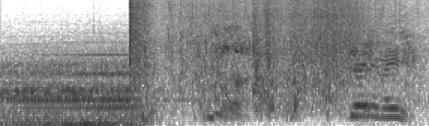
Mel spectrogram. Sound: water splashing

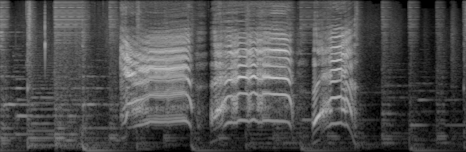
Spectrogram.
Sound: screaming

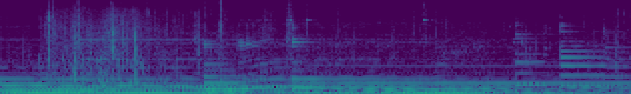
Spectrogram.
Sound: spade thwacks; gravel crumbles; gentle music

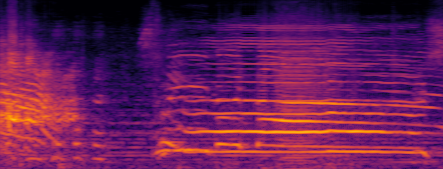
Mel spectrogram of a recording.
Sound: shouting

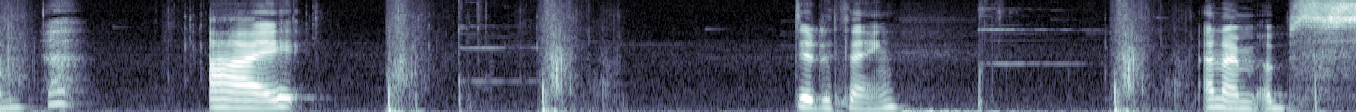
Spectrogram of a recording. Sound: gasps

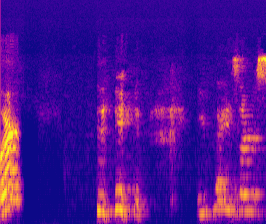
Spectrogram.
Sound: laughing

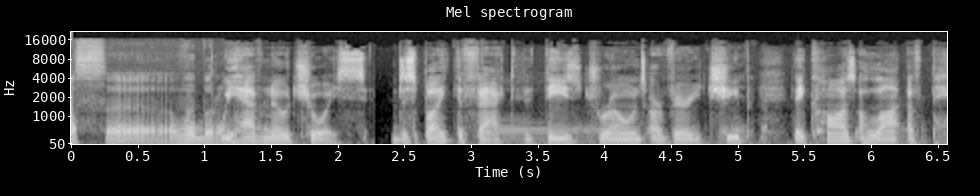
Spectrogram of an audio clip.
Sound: through translator

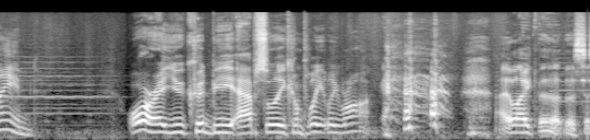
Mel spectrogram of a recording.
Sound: laughs

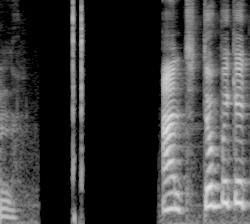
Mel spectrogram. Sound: click sound

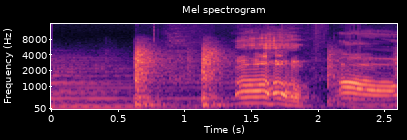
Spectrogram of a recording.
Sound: excitedly

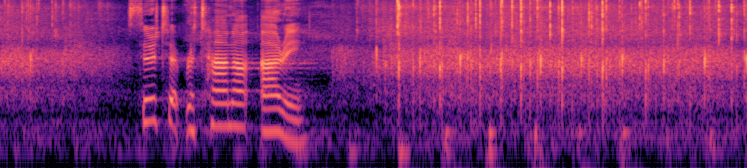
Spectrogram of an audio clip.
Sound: audience applauding

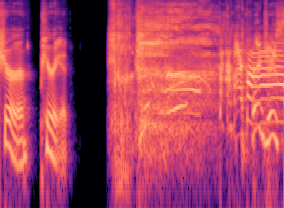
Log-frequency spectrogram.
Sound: snorts; laughs

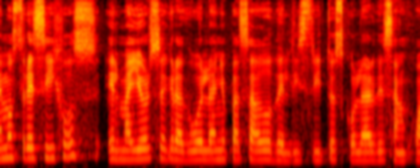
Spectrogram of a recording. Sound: speaking spanish

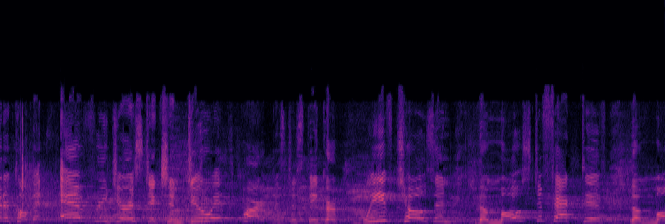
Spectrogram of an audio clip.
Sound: applause

